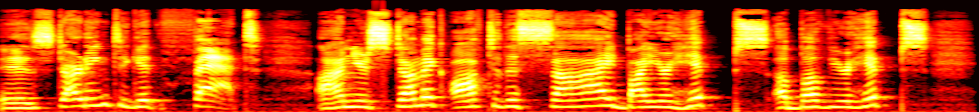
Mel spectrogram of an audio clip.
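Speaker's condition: No condition

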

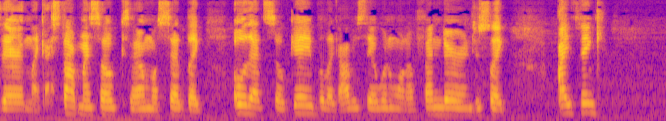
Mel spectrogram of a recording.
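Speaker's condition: No condition

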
